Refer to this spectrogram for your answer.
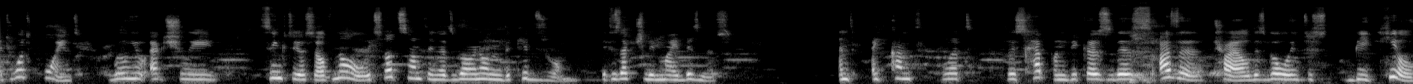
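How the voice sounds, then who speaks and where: With a Russian accent, a woman speaks at a moderate pace in a high pitch with ordinary pitch variation, pausing long and often. Her loudness swings widely, and the sound is dry and close with no echo. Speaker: interviewee. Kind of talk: interview conversation. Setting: cafe.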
